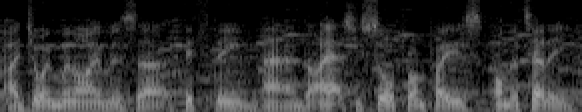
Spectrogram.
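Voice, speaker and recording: A man's voice: fairly low pitch, level tone, moderate pace. A middle-aged man, a musician, talking casually in an interview. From Southeast London. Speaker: musician, conductor. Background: music under the voice.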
